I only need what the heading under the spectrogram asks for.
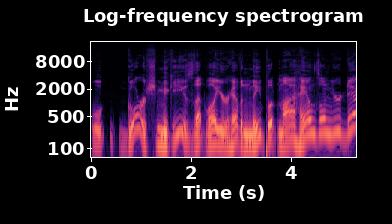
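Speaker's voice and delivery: big, swooping cartoon dog voice. In a Disney bit, answering Mickey's joke: Goofy voice. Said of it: "That's not even the goofy laugh".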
